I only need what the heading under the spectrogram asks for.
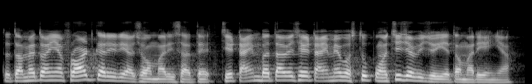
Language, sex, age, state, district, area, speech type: Gujarati, male, 18-30, Gujarat, Surat, rural, spontaneous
